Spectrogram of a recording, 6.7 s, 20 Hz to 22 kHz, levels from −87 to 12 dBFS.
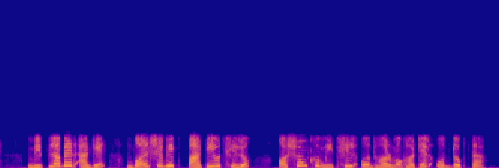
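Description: From start to finish the speech has passed through Opus voice compression running at a very low rate, with the sound pointing to around 8 kbps in its SILK linear-prediction mode. The encoder has narrowed the band to telephone width, so nothing survives above about 4.3 kHz, and the excitation is coded coarsely. As a result the speech sounds muffled and dull, with a hoarse, slightly robotic buzz running through it.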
